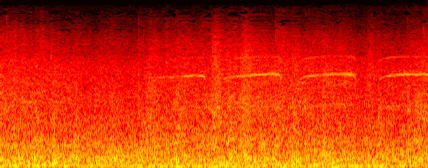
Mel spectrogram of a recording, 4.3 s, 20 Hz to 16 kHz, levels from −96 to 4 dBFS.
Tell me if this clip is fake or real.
fake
